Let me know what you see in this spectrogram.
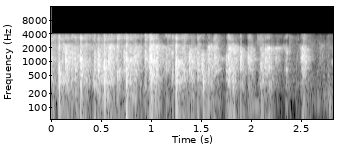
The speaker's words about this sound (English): So let's give a big applause first to you to come to this university, to our campus.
